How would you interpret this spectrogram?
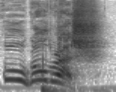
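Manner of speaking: high-pitched excited exclamation. Real, not acted. Player spotting a gold rush in the game, excited.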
